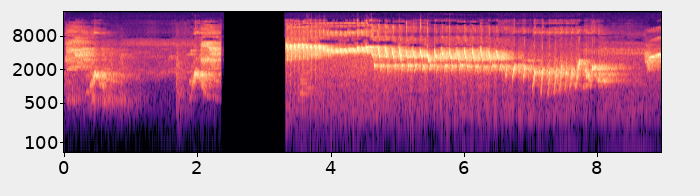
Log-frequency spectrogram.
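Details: White-rumped shama song for stimulating captive birds: short sharp notes, a silent gap, then a long rapid buzzy trill that steps down in pitch and ends in quick chattering.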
